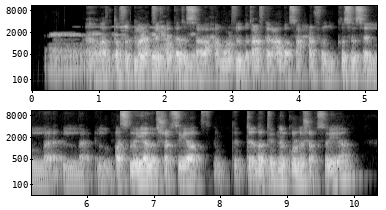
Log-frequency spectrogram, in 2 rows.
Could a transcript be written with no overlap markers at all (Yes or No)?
No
